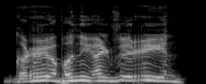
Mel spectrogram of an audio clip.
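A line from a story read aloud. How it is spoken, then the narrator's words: Growling. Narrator (Russian): зарычал Крак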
